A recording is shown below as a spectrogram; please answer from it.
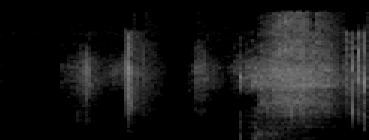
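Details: Keypad membrane switch tested with an ohmmeter on continuity beep: two sharp key clicks on a normal press but no beep follows, so the contact only closes when pressed hard; intermittent switching, probably the worst keypad tested.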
